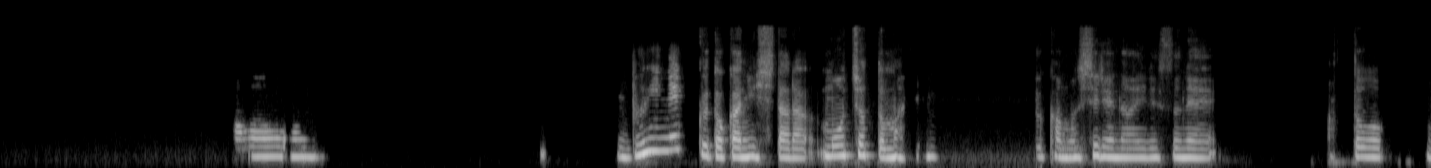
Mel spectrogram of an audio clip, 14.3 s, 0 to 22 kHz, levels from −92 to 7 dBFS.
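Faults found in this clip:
Short concealed packet loss, 3.97 s, 4.00–4.03 s and 4.10 s: packets late to decoder, gaps of 10–20 ms filled by continuing the preceding sound. Audible as brief smears.

Long network dropout, 4.12–4.64 s: audio stops for about half a second and the gap plays as silence, likely a dropout with no usable concealment. At 9.31–10.36 s, roughly a second of sound is lost and replaced by a synthetic continuation, heard as a fading buzz or hiss before the real audio resumes. The call path's codec band-limits everything to 8 kHz.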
